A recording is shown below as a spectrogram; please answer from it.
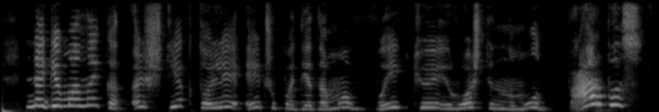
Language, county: Lithuanian, Vilnius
